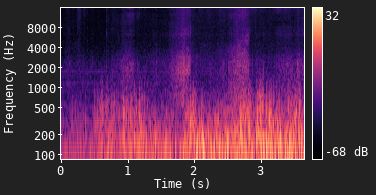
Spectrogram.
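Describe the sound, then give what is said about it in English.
Strong wind buffets the microphone in a continuous low roar as people walk over gravel through a graveyard, growing louder and more turbulent partway through, with gusty surges and no voices. “It was incredibly windy and you've got gravel crunching under you.”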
